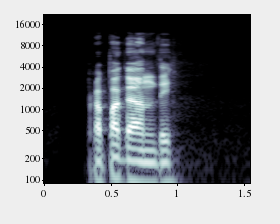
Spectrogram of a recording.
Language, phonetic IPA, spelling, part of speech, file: Russian, [prəpɐˈɡandɨ], пропаганды, noun, Ru-пропаганды.ogg
- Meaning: inflection of пропага́нда (propagánda): 1. genitive singular 2. nominative/accusative plural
